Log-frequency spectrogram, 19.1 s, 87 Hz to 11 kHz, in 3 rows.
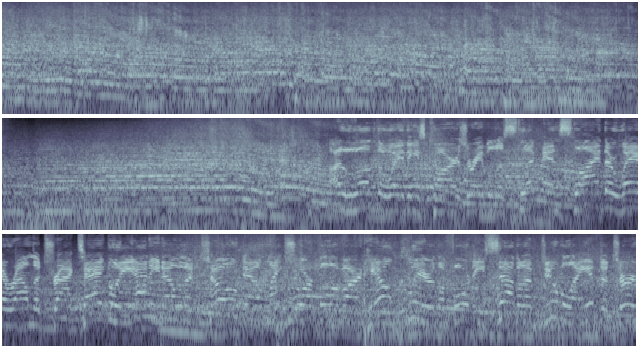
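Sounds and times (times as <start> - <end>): race cars speeding past: 0.0 - 12.7.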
